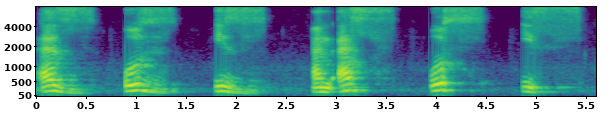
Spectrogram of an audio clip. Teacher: for the letters za and sin, the tongue stays in the middle. Okay, it doesn't rise.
